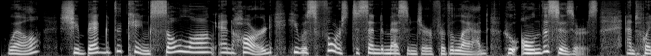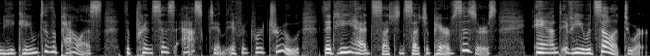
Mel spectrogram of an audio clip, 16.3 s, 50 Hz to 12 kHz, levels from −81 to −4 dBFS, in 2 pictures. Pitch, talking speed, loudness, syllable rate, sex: 235 Hz, 205 wpm, -20 LUFS, 4.8 syllables/s, female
